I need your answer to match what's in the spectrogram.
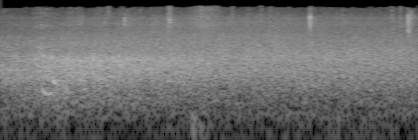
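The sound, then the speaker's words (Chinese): An audience applauds continuously, a dense, steady wash of many hands clapping that holds at an even level for about four seconds, with no voices over it. “好啦，你们不要鼓掌，你们以为我说你们呢？”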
